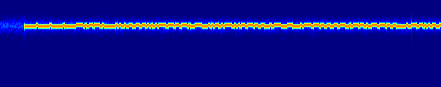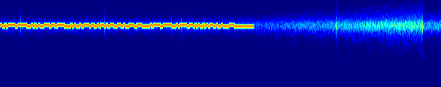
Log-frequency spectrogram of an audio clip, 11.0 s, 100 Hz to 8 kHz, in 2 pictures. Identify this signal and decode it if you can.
RTTY (45.45 baud, 170 Hz shift), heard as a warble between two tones, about 2200 Hz centre, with static crashes. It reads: FIRE HOSES COME IN A VARIETY OF DIAMETERS.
